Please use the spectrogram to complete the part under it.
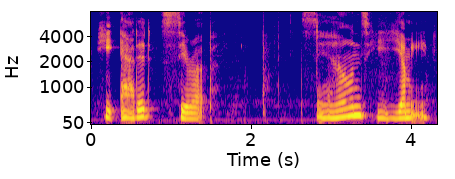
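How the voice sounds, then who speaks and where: A woman reads a children's story aloud with a swooping, animated melody. Her voice has a creaky edge at a medium pitch. She stretches key words for emphasis and speaks as a teacher does to young listeners. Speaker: teacher reading a picture book aloud.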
